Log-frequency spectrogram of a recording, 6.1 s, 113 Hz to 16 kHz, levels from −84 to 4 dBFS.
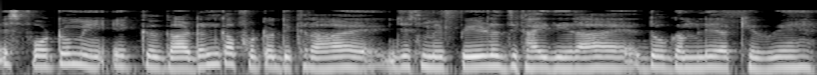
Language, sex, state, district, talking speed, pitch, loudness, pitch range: Hindi, female, Goa, North and South Goa, 205 wpm, 190 Hz, -16 LUFS, 185-200 Hz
